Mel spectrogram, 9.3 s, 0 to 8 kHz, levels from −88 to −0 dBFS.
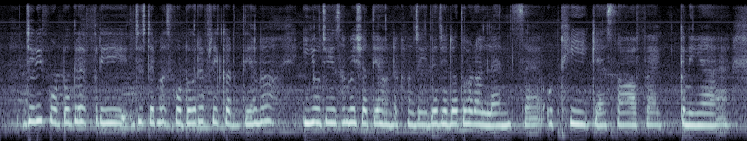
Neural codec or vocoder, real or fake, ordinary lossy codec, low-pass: none; real; none; 7.2 kHz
